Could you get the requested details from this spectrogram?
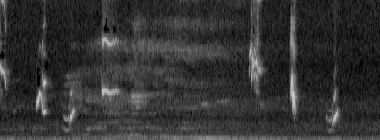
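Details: Oriental magpie-robin used as a tutor and lure recording for contest birds. Sparse, separated whistled and upslurred notes, about half a dozen over a few seconds, over a soft, steady background murmur.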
